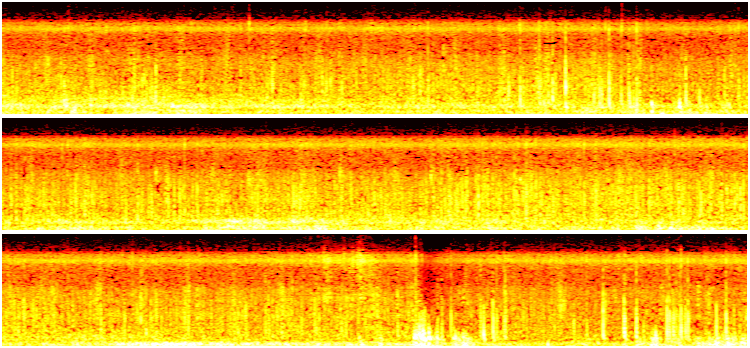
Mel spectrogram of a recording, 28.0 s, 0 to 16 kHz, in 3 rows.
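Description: Heavy monsoon rain falling steadily: a dense, even hiss of rain on leaves and pavement with scattered sharper drop hits. There are a few louder taps about 24 seconds in and again near the end.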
